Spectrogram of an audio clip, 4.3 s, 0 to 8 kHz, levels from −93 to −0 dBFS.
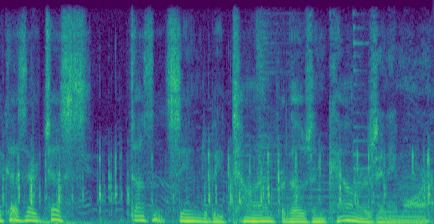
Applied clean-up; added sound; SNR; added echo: none; Computer keyboard + Bass drum; 11 dB; none.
